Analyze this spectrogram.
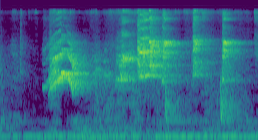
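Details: Cockatiel squawks: a loud arched screech followed by a few shorter, sharper notes at irregular gaps, with a steady low background hum.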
